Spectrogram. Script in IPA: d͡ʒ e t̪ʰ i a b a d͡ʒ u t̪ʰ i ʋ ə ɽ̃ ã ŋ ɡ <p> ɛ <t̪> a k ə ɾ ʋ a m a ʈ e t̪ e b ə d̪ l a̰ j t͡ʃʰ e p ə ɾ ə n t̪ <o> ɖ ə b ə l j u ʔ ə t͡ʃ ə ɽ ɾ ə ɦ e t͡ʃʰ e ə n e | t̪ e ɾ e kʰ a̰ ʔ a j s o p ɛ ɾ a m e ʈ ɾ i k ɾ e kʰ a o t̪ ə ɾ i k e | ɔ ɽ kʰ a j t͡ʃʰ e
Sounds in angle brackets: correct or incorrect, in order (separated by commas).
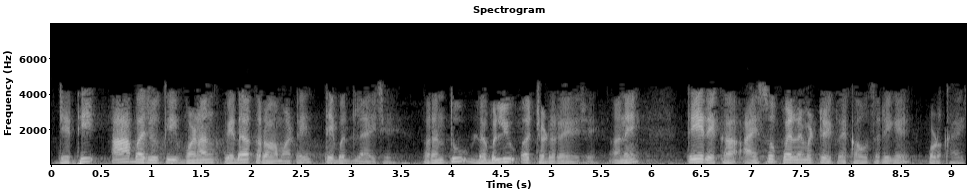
correct, incorrect, incorrect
